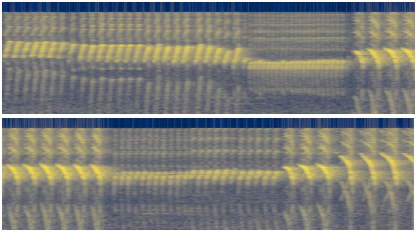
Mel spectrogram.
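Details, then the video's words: Singing canary recorded for training other canaries: fast trills shifting in pitch, a low buzzy section, then loud repeated downslurred whistles about three a second and rising sweeps at the end. "Latih Mental Kicau Kenari Anda Dengan Suara Kicauan Kenari Gacor ini"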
